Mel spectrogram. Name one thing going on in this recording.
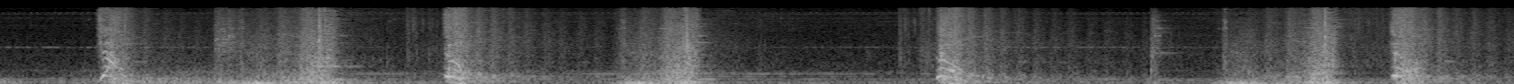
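An axe strikes hard with a sharp metallic thud.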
